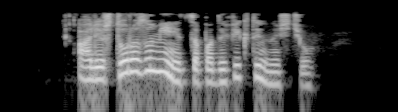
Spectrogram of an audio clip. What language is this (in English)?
Belarusian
